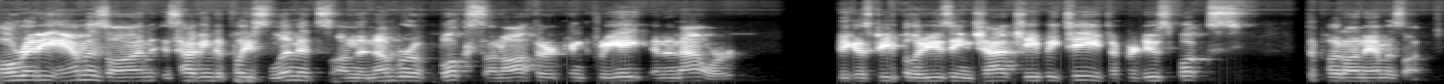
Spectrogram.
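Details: Adult male speaker; normal speech.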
